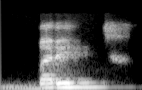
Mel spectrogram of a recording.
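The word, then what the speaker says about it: בְּרִית: Yeah, because of the dagesh, the pronunciation is hardened. This is shortened pronunciation. B, w. In Marathi, it is a very similar language. In Marathi, we can clearly say w, to, w. And here also, barit. Clear pronunciation is B, not V.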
